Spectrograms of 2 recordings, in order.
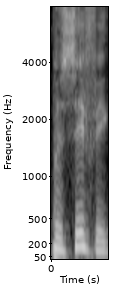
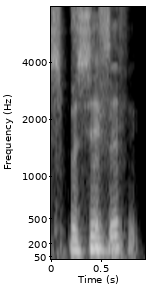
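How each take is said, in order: First: The word begins with a plain p sound. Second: The word begins with an sp sound. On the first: The speaker calls it wrong. "It's not Pacific" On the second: The speaker calls it right. "It's specific"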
